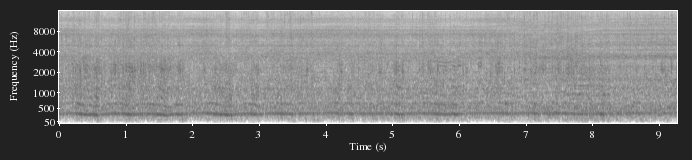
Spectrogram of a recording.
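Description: Vitamix A3500 blender with an Aer Disc container running, churning strawberries, mint, lime slices and ice. Its motor hum wavers in pitch for the first couple of seconds as the load shifts, then holds steady.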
